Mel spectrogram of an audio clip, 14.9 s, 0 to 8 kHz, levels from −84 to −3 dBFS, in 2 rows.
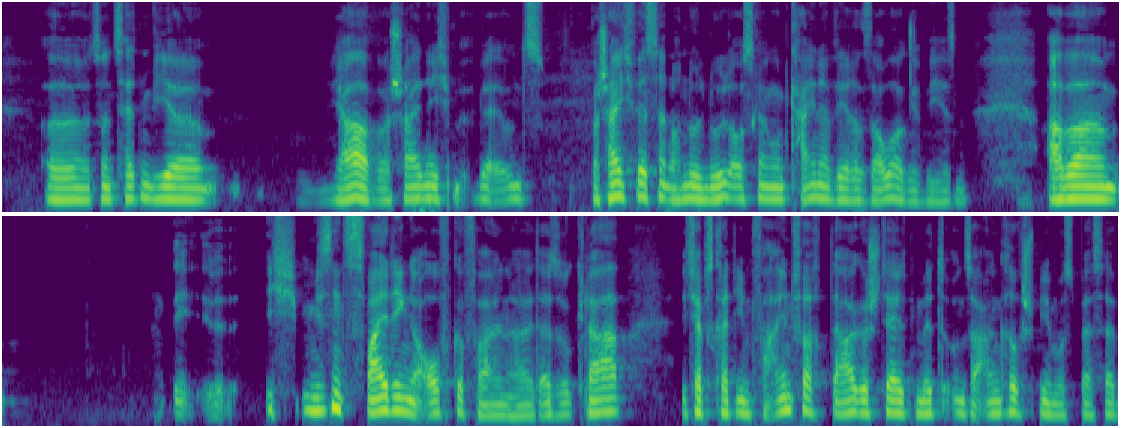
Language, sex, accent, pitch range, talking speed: German, male, German, 120-140 Hz, 155 wpm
